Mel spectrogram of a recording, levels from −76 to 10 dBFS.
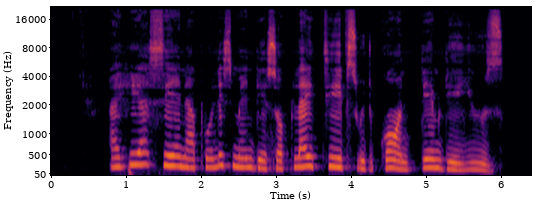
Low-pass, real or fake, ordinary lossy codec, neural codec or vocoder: none; real; none; none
